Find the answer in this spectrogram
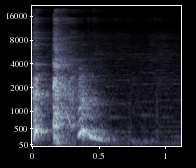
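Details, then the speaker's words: Adult on a live stream with a lingering chesty cough she can't shake, worse a couple of days earlier and improving: two quick cough bursts with a voiced, rattly tail, a chesty cough. "like do you hear that it's like so chesty it was so much worse though a couple of days ago like it's so much better today"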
